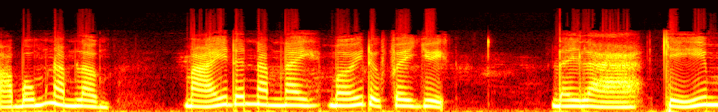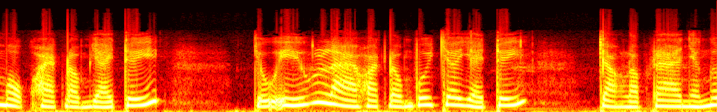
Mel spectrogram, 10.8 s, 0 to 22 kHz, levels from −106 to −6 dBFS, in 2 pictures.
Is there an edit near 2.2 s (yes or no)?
no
